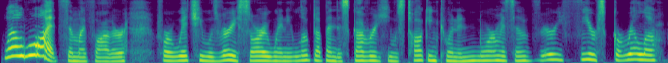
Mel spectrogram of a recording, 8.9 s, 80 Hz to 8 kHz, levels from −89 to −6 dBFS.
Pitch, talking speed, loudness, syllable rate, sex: 230 Hz, 180 wpm, -18 LUFS, 5.1 syllables/s, female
